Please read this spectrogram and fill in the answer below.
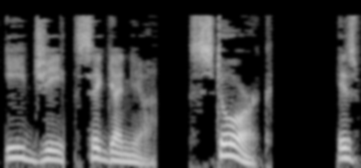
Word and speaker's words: cigüeña: A diéresis U indicates that it is not silent as it normally would be, e.g., sigueña.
